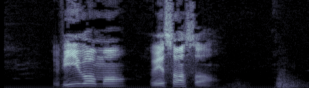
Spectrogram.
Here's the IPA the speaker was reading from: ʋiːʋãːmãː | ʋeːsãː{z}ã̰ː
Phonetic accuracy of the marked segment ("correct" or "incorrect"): incorrect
